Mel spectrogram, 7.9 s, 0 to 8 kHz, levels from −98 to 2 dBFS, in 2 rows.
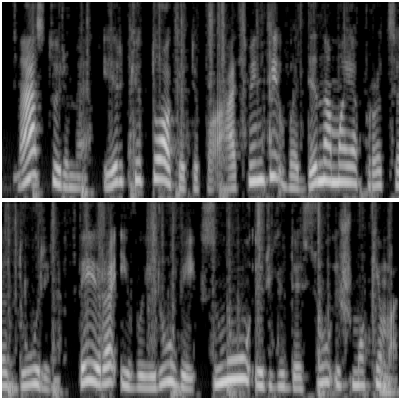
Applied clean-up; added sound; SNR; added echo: classical method spectral subtraction.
